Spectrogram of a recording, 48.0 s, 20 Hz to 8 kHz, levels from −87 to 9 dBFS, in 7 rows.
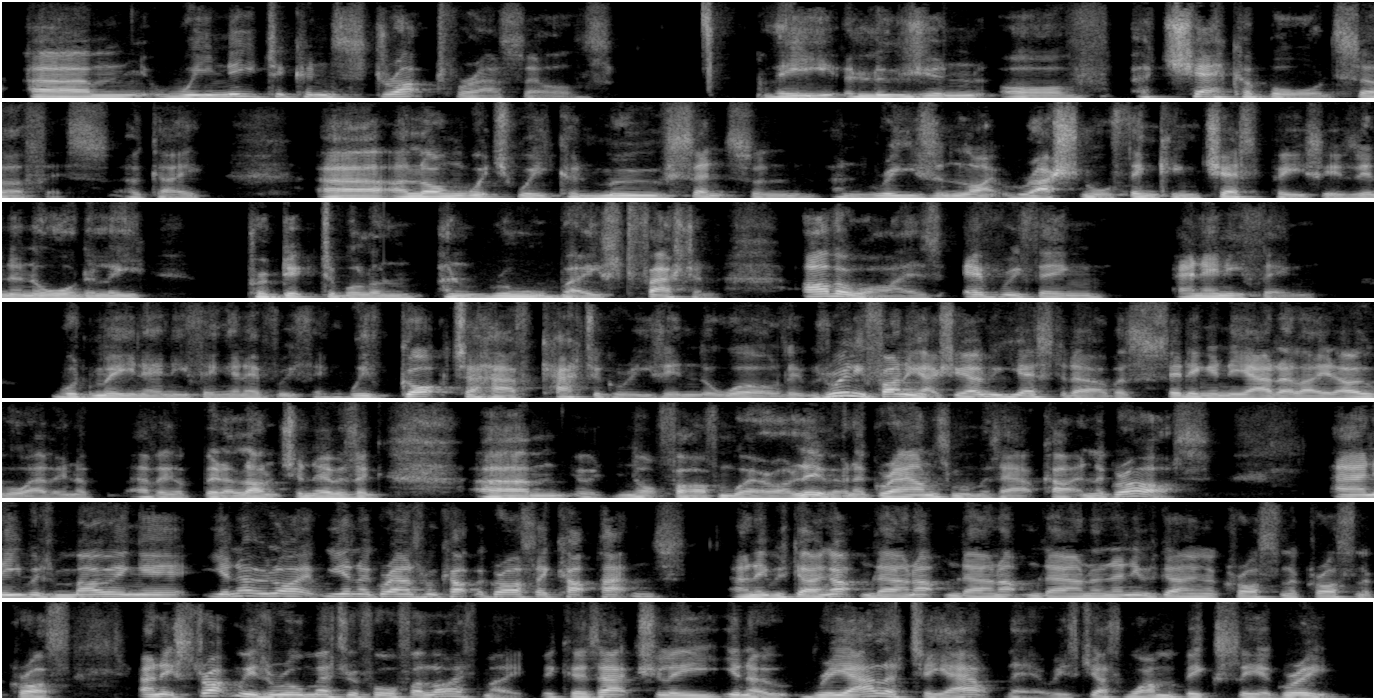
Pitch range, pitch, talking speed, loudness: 125-155 Hz, 140 Hz, 200 wpm, -19 LUFS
